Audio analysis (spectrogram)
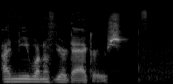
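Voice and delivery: soft, hushed, secretive half-whisper. Playing a character, quietly asking another character for something: half-whispering. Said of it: "I'd like to whisper to Sven".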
